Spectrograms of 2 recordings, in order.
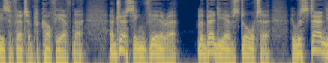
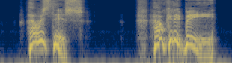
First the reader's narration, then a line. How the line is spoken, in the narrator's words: cried in surprise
